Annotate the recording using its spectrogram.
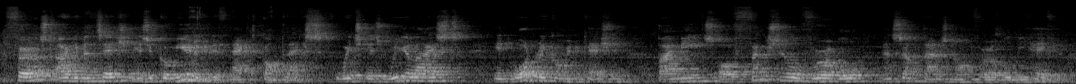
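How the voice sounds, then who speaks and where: Man lecturing in an echoey hall. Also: mid-range voice. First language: Dutch. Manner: measured, reads a prepared text, precise wording. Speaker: academic lecturer. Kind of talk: formal academic conference lecture. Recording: echoey hall from far off with noise.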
